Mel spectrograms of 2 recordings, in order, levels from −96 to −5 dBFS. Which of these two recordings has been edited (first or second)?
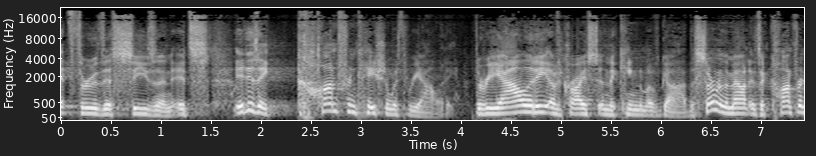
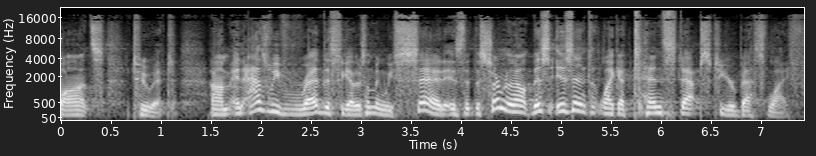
first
